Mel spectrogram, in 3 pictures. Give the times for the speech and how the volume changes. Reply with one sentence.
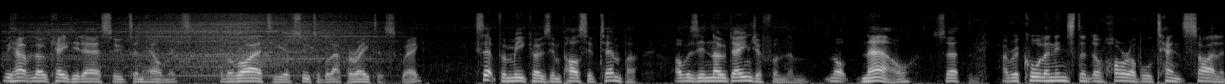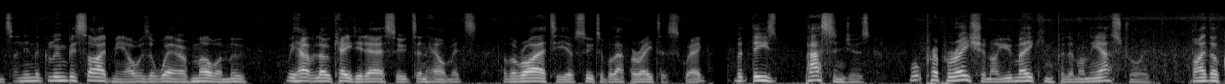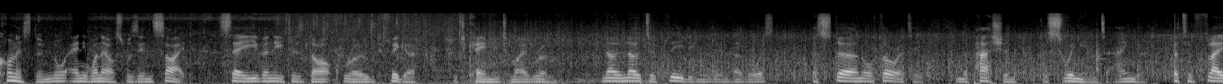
You can hear the speech from 0.0 to 36.6 s, at a steady volume.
